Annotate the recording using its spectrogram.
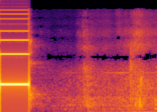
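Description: Censor bleep: a loud, steady, high-pitched electronic beep over a swear word, cutting off abruptly about half a second in.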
